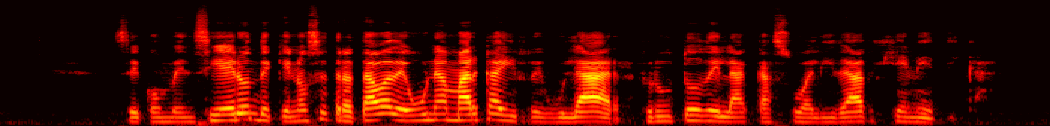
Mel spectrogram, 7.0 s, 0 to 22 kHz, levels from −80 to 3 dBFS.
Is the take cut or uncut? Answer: cut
